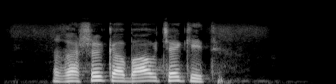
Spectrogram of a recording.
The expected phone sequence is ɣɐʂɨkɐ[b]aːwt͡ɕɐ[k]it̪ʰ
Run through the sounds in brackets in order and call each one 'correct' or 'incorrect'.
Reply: correct, correct

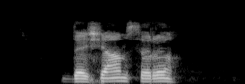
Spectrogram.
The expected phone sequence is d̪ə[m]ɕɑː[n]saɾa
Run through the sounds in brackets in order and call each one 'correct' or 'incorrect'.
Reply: incorrect: none, incorrect: m

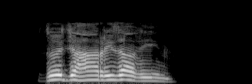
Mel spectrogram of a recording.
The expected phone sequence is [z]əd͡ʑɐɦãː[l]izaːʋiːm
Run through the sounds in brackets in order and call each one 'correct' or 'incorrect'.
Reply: correct, incorrect: ɾ

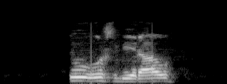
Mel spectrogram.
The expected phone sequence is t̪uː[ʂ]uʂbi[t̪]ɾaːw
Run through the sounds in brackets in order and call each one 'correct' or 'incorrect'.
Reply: incorrect: none, incorrect: none

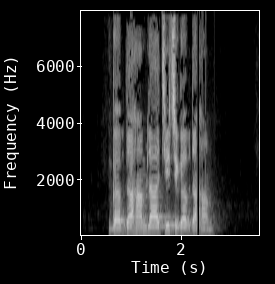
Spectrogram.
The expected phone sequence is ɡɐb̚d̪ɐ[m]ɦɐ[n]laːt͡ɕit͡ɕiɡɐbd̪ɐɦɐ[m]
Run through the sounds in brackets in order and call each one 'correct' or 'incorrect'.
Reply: incorrect: none, incorrect: m, correct

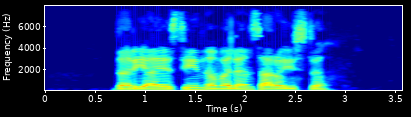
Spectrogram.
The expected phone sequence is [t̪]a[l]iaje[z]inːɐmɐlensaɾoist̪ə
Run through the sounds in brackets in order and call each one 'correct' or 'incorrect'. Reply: incorrect: d̪, incorrect: ɾ, incorrect: s

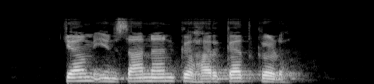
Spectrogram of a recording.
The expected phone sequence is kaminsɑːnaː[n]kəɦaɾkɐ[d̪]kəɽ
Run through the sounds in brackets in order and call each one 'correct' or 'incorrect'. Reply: correct, incorrect: t̪

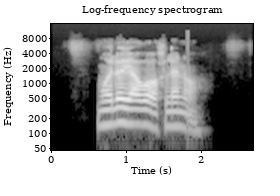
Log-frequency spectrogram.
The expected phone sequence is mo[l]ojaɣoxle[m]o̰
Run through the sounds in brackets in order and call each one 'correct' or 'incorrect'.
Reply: correct, incorrect: n

